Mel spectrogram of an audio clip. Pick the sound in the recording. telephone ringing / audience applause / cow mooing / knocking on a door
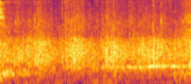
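audience applause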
